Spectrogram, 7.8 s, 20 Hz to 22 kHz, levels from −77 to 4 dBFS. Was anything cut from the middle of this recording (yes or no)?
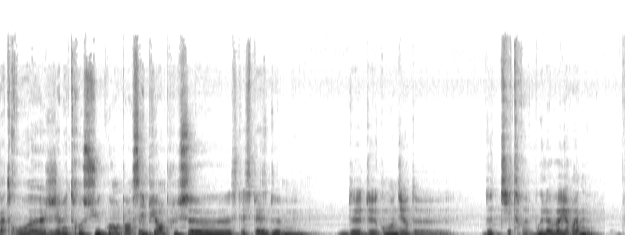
no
